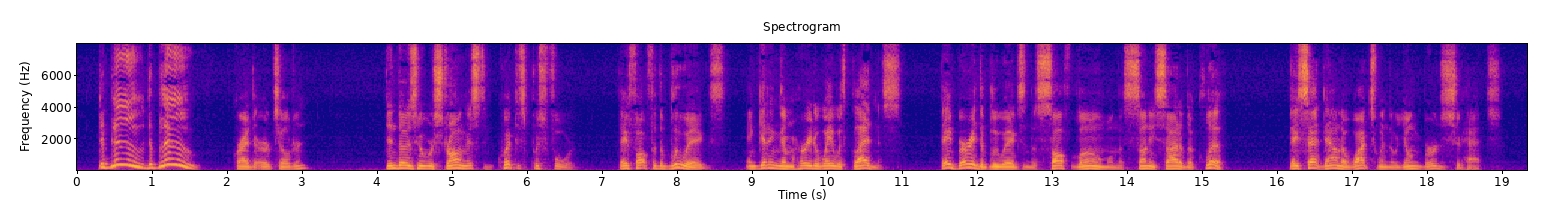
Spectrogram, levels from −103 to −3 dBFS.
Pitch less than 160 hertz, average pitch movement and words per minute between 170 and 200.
Yes: medium, 140 Hz; average, 4.9 semitones; average, 175 wpm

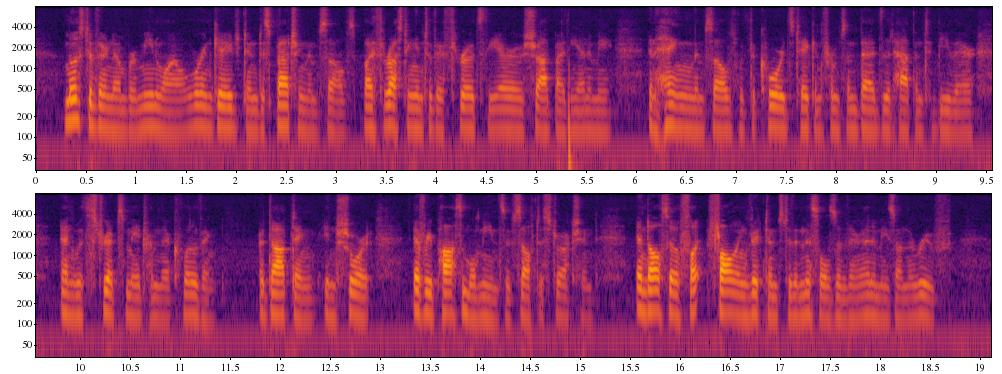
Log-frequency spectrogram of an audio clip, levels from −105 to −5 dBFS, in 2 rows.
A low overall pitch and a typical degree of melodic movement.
No: low, 130 Hz; narrow, 2.1 semitones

